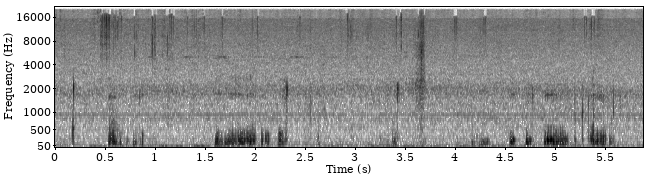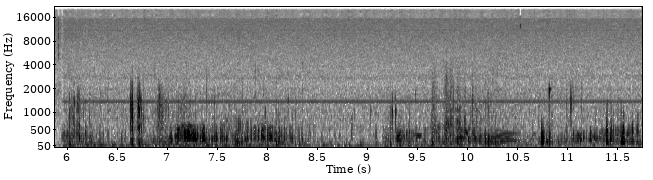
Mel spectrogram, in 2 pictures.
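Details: Borborygmi: low gurgling and rumbling stomach noise, quieter at first then louder and sustained, recorded after eating a meal for the first time in a while.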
